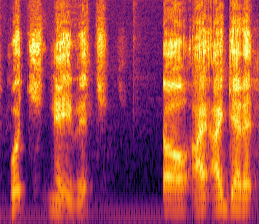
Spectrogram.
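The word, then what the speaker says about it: Buchnevich: i say it wrong i say bush butch bush david and it's butch so i i get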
